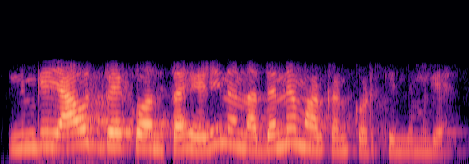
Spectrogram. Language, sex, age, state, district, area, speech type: Kannada, female, 18-30, Karnataka, Chitradurga, rural, conversation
